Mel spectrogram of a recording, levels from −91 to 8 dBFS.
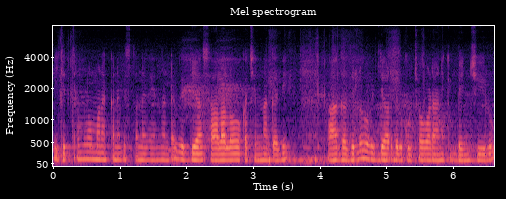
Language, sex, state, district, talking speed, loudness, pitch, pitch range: Telugu, male, Andhra Pradesh, Krishna, 145 wpm, -20 LUFS, 135 Hz, 130-140 Hz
